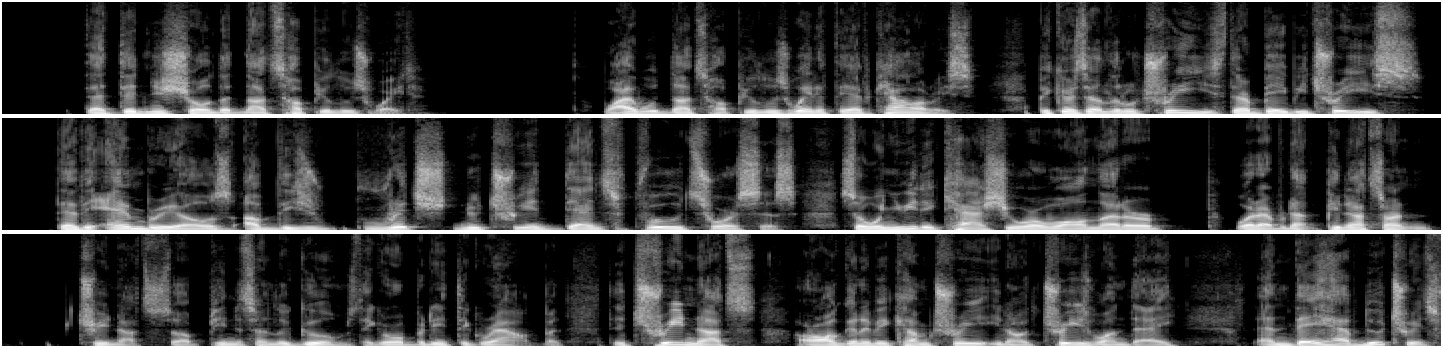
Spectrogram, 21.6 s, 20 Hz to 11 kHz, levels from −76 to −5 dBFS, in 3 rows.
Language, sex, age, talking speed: English, male, 40-59, 220 wpm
